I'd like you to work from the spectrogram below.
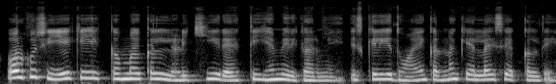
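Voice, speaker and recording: A woman's voice: on the high side, natural voice. Woman reading as a teasing army captain husband. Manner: affectionate, gently scolding. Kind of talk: audiobook dialogue reading.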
